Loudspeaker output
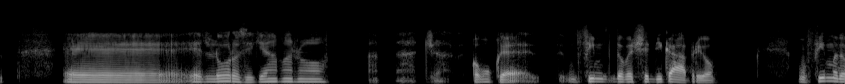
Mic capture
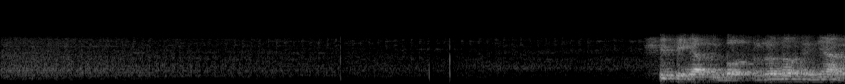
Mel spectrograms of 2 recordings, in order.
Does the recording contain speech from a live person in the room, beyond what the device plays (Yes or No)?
Yes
